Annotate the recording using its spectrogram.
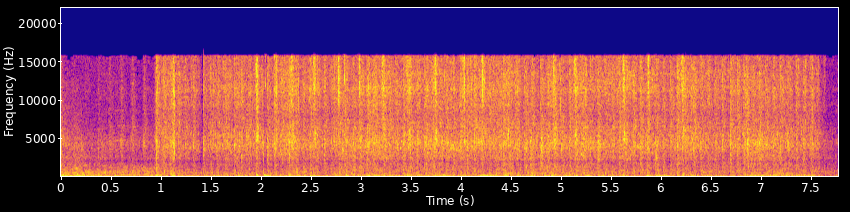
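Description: Energy weapons fire in rapid crackling bursts.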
